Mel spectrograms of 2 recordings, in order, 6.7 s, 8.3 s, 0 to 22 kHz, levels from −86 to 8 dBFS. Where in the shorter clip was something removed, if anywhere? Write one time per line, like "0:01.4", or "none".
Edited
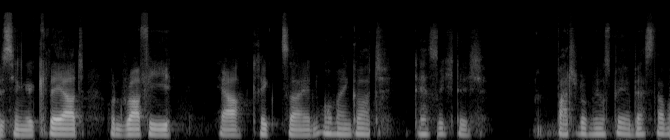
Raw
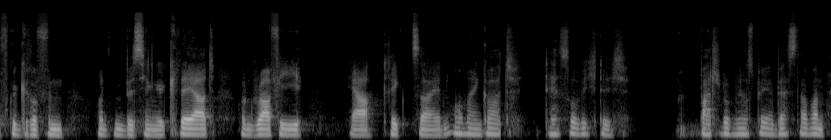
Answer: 0:04.4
